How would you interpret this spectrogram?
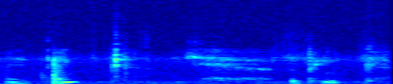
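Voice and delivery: whispered aside to herself; whispering. Real, not acted. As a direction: whisper the pick to yourself. Aside while choosing colour.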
